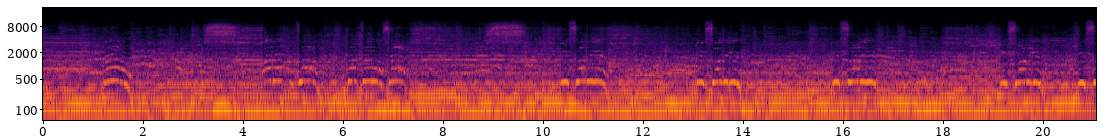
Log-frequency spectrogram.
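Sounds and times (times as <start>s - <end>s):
held worship music chords: 0.0s - 21.0s.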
